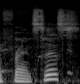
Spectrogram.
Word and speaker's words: Frances: now for alberto frances i'm hearing robert keller pronounced his name francis five-kilo off of his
